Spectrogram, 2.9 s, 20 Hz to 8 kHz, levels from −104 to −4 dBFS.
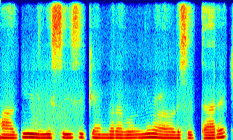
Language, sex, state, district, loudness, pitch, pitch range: Kannada, female, Karnataka, Bangalore, -12 LUFS, 180 Hz, 170-195 Hz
